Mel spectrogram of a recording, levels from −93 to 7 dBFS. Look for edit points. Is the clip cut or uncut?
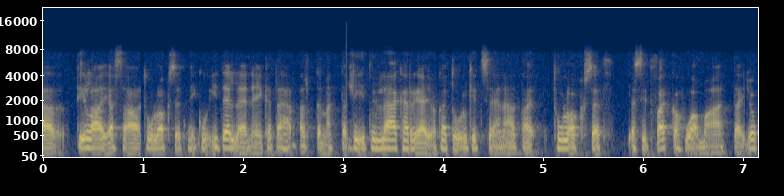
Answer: cut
